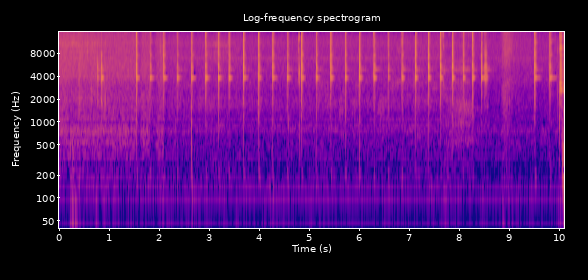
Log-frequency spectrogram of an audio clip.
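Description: Steady, evenly spaced hammer blows ring out as a bladesmith planishes the bevels of a hand-forged steel integral-bolster hunting knife, about two strikes per second, each a bright metallic clink over faint background hiss.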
